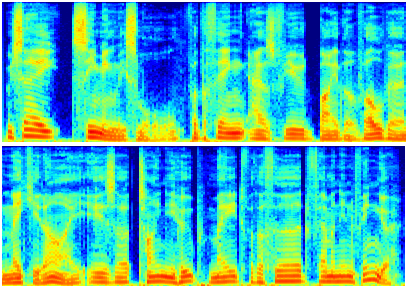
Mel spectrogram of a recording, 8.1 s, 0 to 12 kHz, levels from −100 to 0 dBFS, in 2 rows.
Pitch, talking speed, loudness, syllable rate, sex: 105 Hz, 180 wpm, -19 LUFS, 4.4 syllables/s, male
